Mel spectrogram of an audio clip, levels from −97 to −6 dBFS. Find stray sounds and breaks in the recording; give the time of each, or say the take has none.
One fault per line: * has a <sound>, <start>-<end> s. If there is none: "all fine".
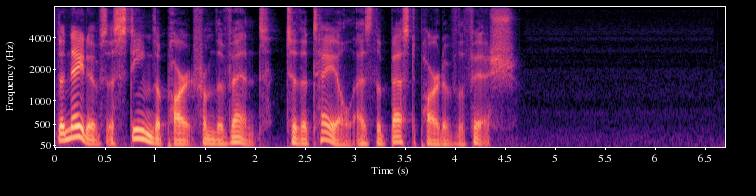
all fine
